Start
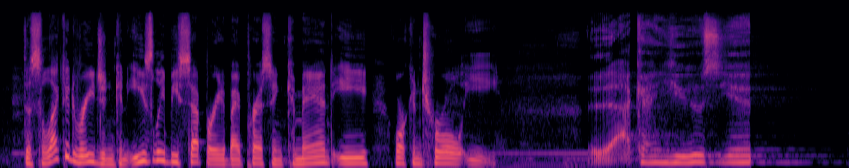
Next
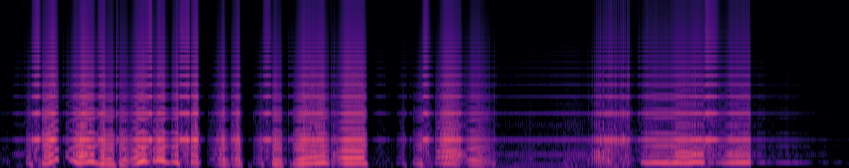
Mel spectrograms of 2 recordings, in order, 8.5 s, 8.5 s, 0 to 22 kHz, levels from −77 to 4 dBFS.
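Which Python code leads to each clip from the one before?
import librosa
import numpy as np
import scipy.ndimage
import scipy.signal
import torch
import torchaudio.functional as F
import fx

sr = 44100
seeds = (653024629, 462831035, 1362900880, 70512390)

y = np.r_[np.sort(x[:len(x) // 64 * 64].reshape(-1, 64), axis=1).ravel(), x[len(x) // 64 * 64:]]
y = fx.attack_slew(y, sr, db_per_s=180.0)
y = F.gain(torch.from_numpy(y), -1.5).numpy()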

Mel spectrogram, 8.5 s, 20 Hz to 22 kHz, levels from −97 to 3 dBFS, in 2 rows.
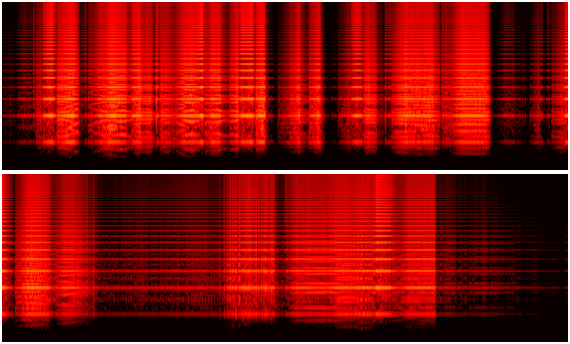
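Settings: y = scipy.signal.sosfilt(scipy.signal.bessel(6, 1700.0, 'highpass', norm='mag', fs=sr, output='sos'), x)
y = F.gain(torch.from_numpy(y), -2.5).numpy()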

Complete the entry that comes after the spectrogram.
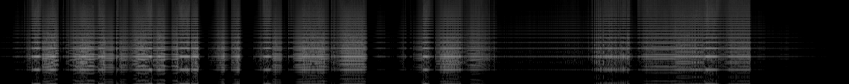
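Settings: y = fx.high_shelf(x, sr, hz=7700.0, db=5.5)
y = 10.0 ** (-28.5 / 20.0) * np.tanh(y / 10.0 ** (-28.5 / 20.0))
y = F.gain(torch.from_numpy(y), 8.0).numpy()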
